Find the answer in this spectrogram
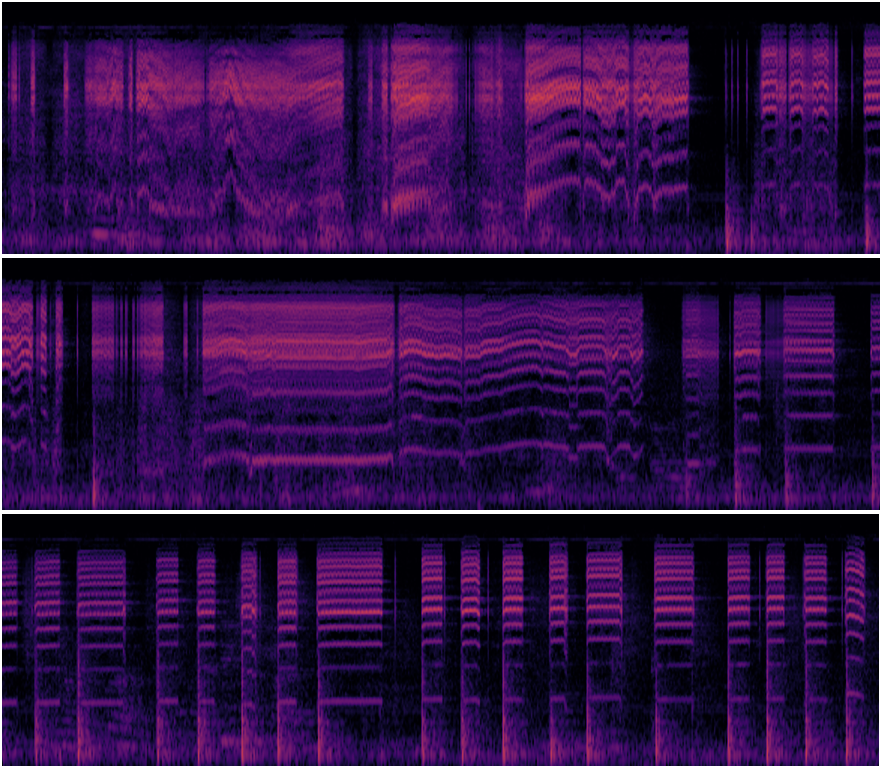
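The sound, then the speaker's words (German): Warbling electronic tones from a drawing made with a conductive pencil and a small amplifier bend and slide in pitch, shifting continuously at first, then break into rapid, choppy bursts of bright bleeps and squeaks as the drawing is touched and the circuit closes. Loud throughout, with no talking. “Wenn man dann etwas gemalt hat und die Zeichnung berührt, dann reagiert der Stift auf die Impulse und der Stromkreis schließt sich.”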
